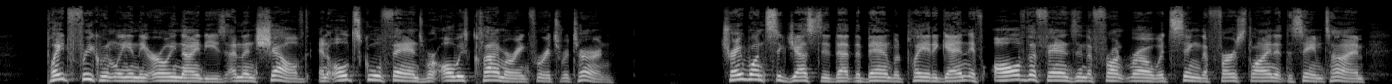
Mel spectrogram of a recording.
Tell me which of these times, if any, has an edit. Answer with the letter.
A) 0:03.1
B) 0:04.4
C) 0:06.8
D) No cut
A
